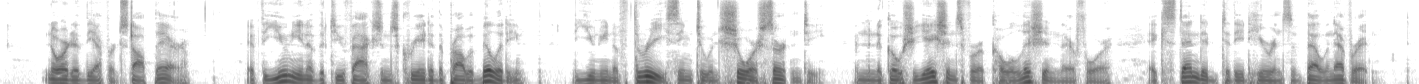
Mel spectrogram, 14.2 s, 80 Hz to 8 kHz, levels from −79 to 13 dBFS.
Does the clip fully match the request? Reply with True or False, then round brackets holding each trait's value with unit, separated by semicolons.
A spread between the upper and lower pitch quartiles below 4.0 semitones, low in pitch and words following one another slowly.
False (2.6 semitones; 90 Hz; 165 wpm)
